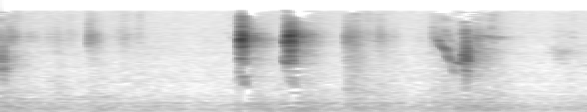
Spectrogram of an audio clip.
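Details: Budgerigars playing: two sharp high chirps in quick succession, then a rough warbled call sweeping downward, with softer faint chirps before.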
